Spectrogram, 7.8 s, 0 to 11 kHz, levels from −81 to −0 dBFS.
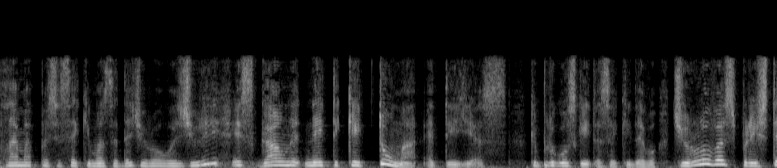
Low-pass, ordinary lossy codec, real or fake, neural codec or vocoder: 7.2 kHz; AAC, 48 kbps; fake; codec, 16 kHz, 0.4 kbps, LongCat-Audio-Codec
